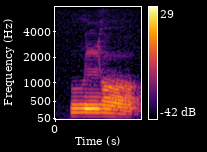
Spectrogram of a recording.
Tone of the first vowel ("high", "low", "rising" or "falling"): high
